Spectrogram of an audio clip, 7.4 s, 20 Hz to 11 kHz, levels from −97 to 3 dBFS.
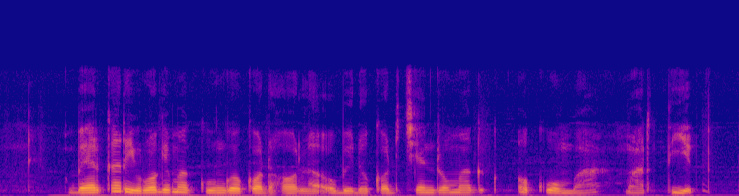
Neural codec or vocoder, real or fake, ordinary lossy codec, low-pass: none; real; none; 7.2 kHz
